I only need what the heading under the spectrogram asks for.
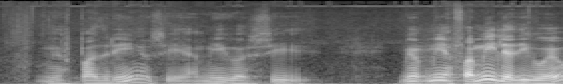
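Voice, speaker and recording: Audible room echo surrounds a man speaking at a fairly slow pace in a fairly low pitch. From Argentina (Tucumán). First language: Spanish (speaking Portuguese). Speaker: TV talk show host. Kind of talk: panel discussion. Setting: studio.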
